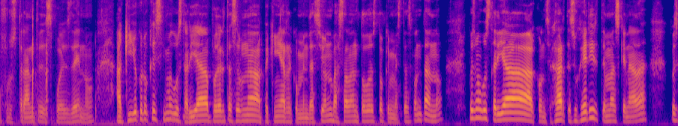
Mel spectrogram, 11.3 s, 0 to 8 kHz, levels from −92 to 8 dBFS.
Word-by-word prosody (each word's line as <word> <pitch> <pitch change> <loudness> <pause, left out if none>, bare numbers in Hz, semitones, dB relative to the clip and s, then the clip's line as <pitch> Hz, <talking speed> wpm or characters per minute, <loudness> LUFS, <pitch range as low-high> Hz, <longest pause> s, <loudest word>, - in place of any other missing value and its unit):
frustrante 110 +2 -5
después 100 -2 -1
de, 110 - -4
¿no? 100 +2 -13 0.4
Aquí 120 +5 +1
yo 165 +1 -2
creo 170 -1 -6
que 185 - -2
sí 155 - +5
me 165 - -6
gustaría 130 -1 +2
poderte 125 0 -3
hacer 130 +1 +1
una 130 -1 0
pequeña 120 +1 -2
recomendación 100 +4 -4
basada 120 +1 -1
en 125 -1 -9
todo 125 +1 -5
esto 120 - -7
que 110 - -11
me 95 -2 -10
estás 115 +5 -8
contando. 145 0 -4 0.4
Pues, 190 - -1
me 205 - 0
gustaría 165 -4 +6
aconsejarte, 130 +4 +1
sugerirte 170 +8 0
más 130 -1 +2
que - - -6
nada. 130 +8 -3 0.4
Pues, 155 -3 -5
125 Hz, 175 wpm, -25 LUFS, 115-150 Hz, 0.4 s, gustaría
